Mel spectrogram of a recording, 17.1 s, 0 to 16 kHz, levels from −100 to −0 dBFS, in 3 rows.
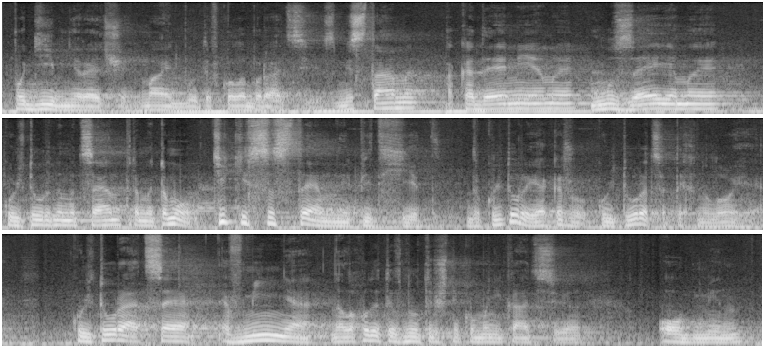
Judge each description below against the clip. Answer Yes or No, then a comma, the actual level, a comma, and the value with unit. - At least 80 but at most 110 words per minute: Yes, slow, 105 wpm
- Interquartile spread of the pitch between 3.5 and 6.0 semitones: Yes, average, 4.7 semitones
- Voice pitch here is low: Yes, low, 100 Hz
